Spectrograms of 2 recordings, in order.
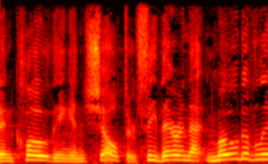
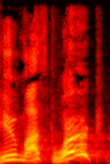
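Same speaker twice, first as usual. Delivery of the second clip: put-on German-accented delivery. Quoting a colleague who says this line in German accent: imitating a German accent. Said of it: "in a German accent several times".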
